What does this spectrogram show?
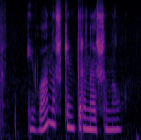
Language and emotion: Russian, neutral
